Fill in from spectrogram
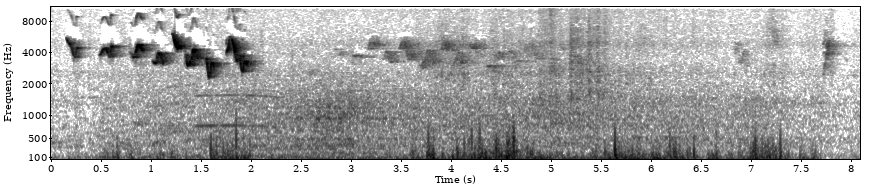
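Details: Ultramarine grosbeak song: a quick run of bright whistled notes falling and rising in a tumbling phrase, then a softer second phrase, over steady low rumbling noise and thumps.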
